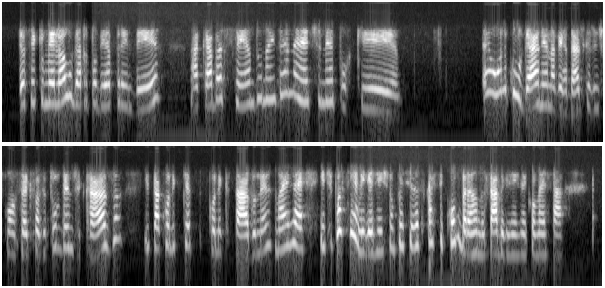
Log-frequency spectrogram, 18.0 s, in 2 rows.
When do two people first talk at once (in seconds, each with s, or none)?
none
